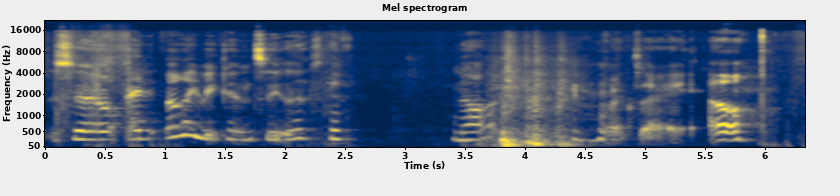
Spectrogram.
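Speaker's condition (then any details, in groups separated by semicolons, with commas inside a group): Cerebral palsy, mild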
